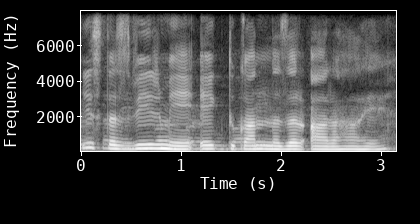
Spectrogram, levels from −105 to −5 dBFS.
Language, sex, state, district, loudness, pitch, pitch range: Hindi, female, Arunachal Pradesh, Papum Pare, -14 LUFS, 190 Hz, 175-205 Hz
